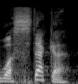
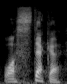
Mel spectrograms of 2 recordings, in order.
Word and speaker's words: Huasteca: One other trip we're taking to Mexico is to Huasteca, not spelled with a W or an O, by the way, spelled with an H, very confusing, H-A-U-S-T-E-C-A, Huasteca.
